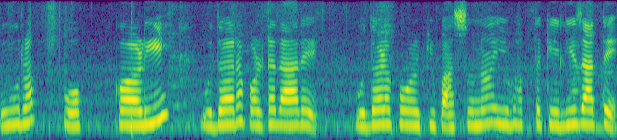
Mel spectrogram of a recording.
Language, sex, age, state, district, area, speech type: Marathi, female, 30-45, Maharashtra, Amravati, urban, read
